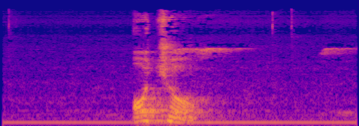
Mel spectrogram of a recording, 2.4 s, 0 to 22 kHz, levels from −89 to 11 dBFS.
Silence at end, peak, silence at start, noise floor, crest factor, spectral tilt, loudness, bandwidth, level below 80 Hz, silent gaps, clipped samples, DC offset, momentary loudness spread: 0 s; 0 dBFS; 0.05 s; -36 dBFS; 18 dB; -4.5 dB/octave; -15 LUFS; 16.5 kHz; -52 dBFS; none; under 0.1%; under 0.1%; 24 LU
